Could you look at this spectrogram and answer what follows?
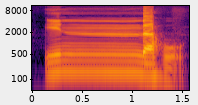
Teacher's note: pada lafal innahu di sini suara nunnya harus kita tahan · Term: ghunah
